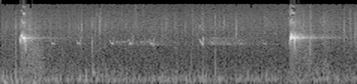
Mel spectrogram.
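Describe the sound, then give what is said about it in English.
Soft, high whistled calls of wild birds sound a few times, two clearer notes roughly two seconds apart with fainter ones between, over a steady low rumble and light patter of rain on an overcast day. “Wild birds continue to call softly.”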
